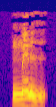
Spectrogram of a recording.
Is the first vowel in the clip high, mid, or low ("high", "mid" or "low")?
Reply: mid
